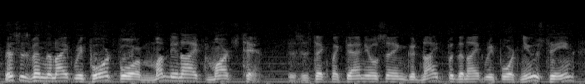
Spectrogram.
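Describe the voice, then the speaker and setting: Radio news guy signing off, mid pitch, tinny phone-like sound, slight hum. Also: expressive, moderate pace. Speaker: radio newscaster. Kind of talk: scripted news sign-off. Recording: narrow, hissy old radio recording.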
